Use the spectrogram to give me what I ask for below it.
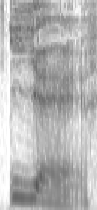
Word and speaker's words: hier: And then the first one is hier. Hier means yesterday, okay? Hier. So remember, this H here is not pronounced, okay?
